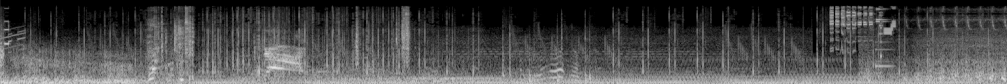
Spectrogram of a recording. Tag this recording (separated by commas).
Run, Speech, Music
